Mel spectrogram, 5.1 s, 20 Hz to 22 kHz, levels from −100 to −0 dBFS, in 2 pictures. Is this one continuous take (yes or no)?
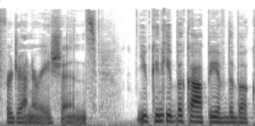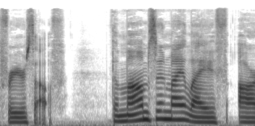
no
